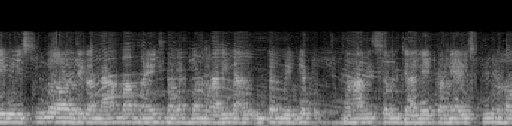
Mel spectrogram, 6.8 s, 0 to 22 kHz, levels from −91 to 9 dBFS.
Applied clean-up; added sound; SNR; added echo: neural separator model SepFormer DNS4.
